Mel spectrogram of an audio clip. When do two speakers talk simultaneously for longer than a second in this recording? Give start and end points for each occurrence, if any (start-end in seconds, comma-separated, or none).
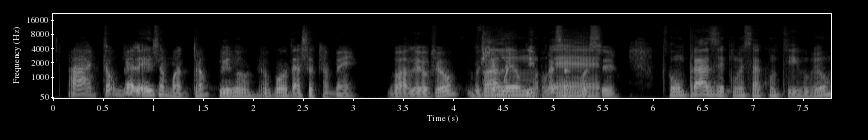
4.1-5.5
